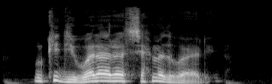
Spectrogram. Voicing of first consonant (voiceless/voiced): voiced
